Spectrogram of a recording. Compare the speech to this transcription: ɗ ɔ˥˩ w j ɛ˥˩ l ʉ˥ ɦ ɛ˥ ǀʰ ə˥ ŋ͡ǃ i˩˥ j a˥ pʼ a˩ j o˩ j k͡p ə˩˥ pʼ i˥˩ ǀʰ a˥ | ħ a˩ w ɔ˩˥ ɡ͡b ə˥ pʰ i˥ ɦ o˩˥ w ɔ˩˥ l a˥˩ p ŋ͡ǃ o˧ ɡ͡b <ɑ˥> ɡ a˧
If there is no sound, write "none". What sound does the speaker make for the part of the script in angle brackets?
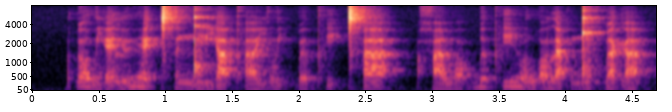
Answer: a˥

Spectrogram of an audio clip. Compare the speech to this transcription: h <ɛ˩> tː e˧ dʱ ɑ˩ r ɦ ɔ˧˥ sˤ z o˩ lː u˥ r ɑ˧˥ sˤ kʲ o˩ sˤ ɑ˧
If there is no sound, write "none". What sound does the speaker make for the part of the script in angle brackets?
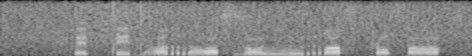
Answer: ɛ˩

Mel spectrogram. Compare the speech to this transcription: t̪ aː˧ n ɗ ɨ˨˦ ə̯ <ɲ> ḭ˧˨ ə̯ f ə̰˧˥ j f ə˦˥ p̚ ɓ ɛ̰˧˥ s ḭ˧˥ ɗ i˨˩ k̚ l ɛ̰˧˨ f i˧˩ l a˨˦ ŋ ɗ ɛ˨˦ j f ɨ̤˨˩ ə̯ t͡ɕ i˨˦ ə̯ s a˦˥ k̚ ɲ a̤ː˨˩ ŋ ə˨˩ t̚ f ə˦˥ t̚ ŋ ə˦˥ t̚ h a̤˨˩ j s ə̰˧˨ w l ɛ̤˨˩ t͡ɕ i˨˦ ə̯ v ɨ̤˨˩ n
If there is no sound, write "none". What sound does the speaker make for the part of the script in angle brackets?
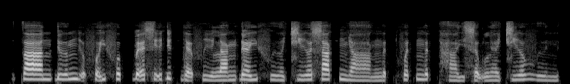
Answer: ŋ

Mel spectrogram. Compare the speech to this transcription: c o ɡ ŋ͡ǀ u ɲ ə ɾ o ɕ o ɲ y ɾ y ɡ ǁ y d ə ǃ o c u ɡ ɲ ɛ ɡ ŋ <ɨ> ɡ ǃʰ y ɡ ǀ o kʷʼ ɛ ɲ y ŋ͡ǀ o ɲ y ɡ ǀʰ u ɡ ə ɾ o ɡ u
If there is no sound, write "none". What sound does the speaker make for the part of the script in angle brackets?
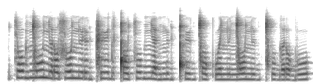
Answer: y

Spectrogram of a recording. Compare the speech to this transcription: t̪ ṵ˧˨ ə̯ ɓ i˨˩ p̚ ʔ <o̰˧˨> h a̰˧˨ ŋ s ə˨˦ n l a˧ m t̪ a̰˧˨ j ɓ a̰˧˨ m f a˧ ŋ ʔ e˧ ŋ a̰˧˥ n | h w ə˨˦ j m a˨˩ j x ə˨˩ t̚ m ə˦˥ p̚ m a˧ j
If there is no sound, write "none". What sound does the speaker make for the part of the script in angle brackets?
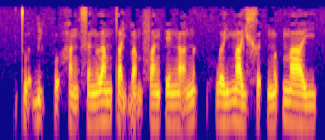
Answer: o̰˧˨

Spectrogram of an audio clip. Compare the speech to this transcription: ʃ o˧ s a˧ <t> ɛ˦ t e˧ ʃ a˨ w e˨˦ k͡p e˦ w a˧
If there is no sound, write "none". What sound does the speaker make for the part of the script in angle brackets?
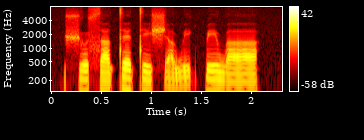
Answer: t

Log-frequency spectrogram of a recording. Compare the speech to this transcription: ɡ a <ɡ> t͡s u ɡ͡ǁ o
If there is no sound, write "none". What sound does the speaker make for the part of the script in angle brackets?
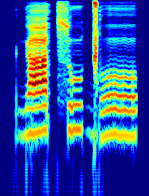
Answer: none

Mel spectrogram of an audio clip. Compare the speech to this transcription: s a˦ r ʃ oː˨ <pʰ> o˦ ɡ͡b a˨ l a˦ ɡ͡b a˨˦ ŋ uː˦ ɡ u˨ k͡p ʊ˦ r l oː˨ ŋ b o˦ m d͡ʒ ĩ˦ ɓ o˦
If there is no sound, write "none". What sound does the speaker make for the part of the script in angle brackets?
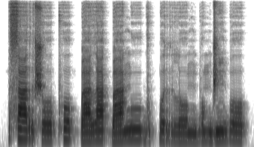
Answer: pʰ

